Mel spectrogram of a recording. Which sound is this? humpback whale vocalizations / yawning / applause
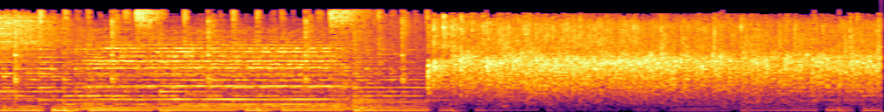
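applause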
